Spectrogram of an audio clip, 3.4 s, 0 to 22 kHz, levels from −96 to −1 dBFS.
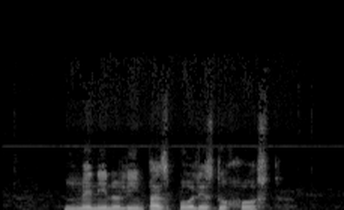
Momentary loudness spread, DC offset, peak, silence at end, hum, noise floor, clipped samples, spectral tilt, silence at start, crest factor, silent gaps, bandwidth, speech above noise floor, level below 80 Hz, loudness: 10 LU; under 0.1%; -26 dBFS; 0.8 s; none; -81 dBFS; under 0.1%; -6 dB/octave; 0.65 s; 20 dB; none; 16.5 kHz; 37 dB; -82 dBFS; -45 LUFS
